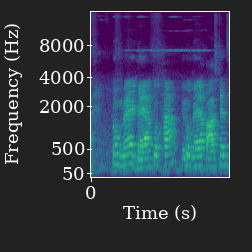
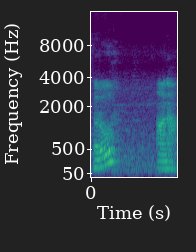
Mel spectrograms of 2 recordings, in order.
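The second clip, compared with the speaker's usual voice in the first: split slowly; 4 semitones lower, 6 dB quieter than usual. Shown as a demonstration.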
